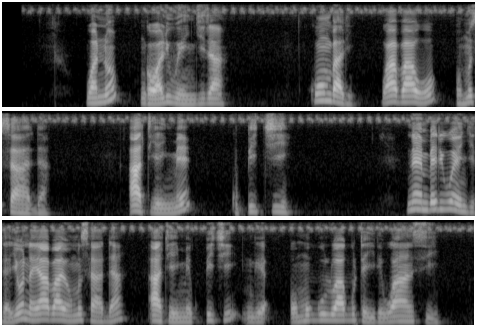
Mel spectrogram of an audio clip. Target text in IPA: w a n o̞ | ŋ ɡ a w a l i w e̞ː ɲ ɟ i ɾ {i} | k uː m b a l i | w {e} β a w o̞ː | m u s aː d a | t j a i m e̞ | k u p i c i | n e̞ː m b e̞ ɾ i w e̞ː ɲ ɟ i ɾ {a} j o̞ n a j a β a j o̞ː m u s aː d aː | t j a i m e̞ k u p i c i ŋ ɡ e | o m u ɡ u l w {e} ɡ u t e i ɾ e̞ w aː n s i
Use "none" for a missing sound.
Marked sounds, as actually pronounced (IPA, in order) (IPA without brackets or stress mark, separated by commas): a, a, a, a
